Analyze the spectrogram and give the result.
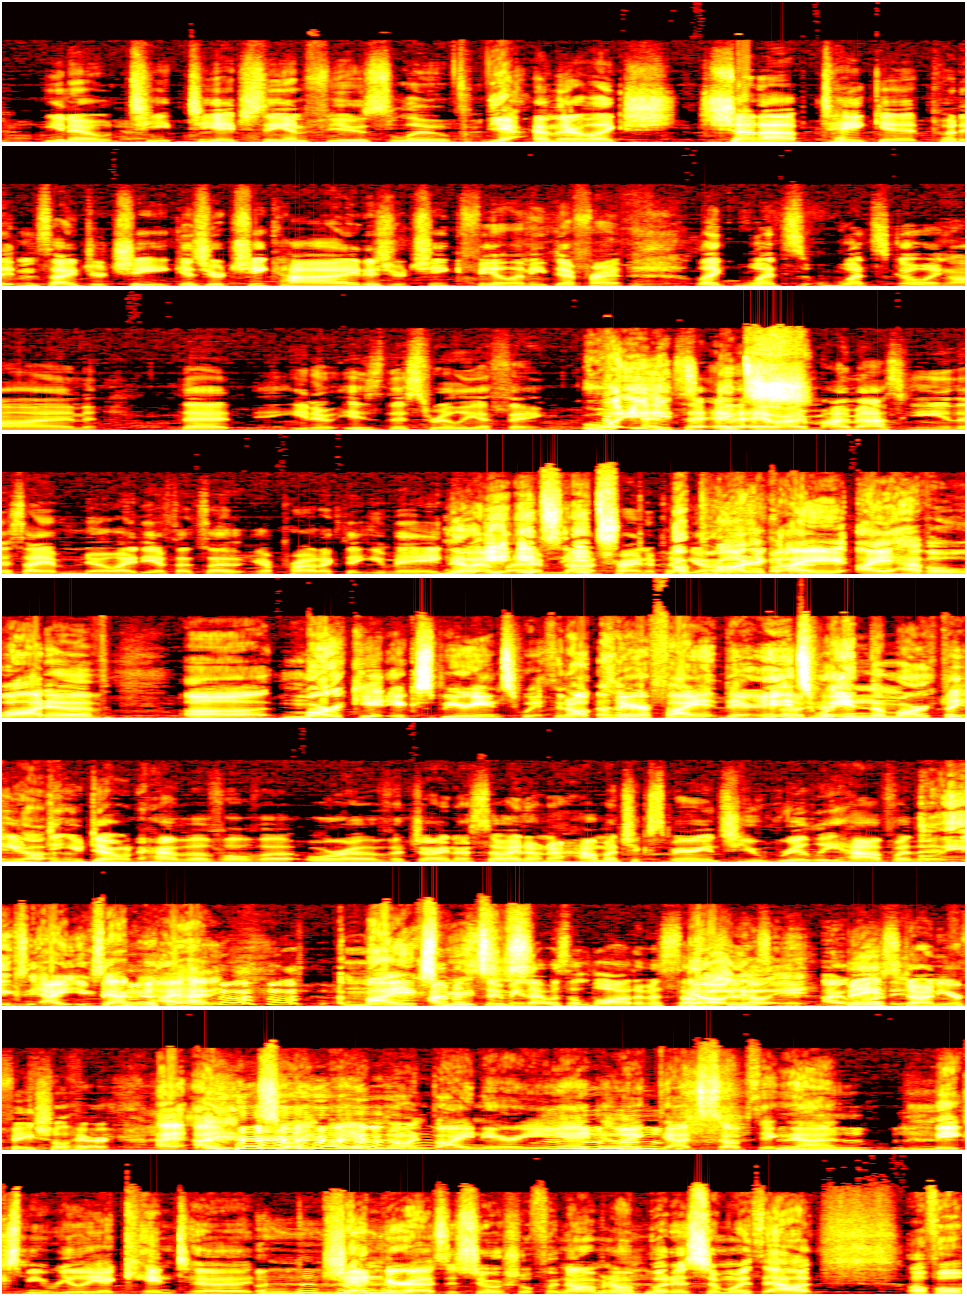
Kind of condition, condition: setting, busy venue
